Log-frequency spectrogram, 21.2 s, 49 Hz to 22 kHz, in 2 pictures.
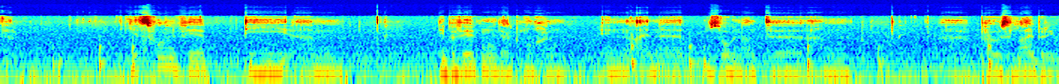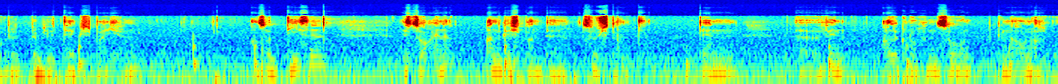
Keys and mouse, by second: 2.3-6.0 middle drag, 11.8 a, 12.1 a, 13.9-16.4 drag, 17.2-20.5 middle drag.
